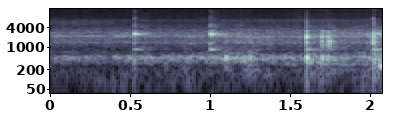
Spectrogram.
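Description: A spoon stirs dalia and vegetables with ginger and turmeric in a cooking pot, scraping in four distinct strokes at even intervals over a soft background sizzle.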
